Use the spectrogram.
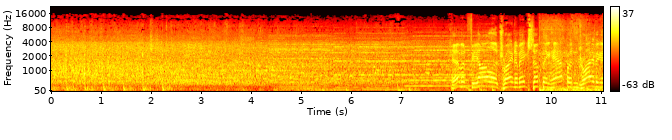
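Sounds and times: arena crowd din: 0.0 - 11.0.

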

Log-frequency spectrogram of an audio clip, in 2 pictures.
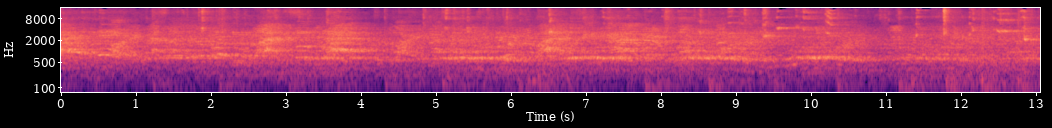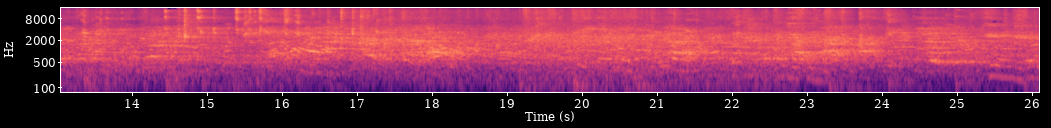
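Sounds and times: echoing crowd voices: 0.0 - 26.0.

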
